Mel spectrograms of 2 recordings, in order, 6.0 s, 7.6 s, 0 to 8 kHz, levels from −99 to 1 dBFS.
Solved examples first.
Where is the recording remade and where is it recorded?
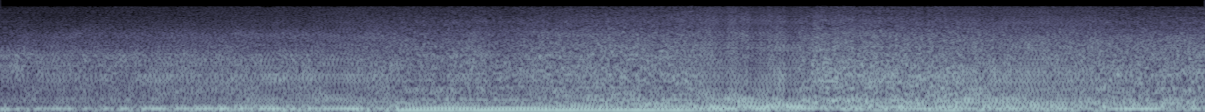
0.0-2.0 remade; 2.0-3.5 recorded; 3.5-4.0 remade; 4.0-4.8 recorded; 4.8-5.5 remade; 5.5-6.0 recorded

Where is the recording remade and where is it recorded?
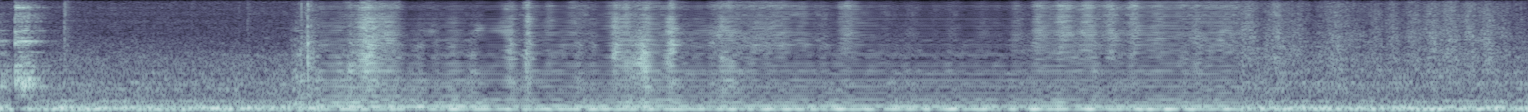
0.0-1.6 recorded; 1.6-6.2 remade; 6.2-7.6 recorded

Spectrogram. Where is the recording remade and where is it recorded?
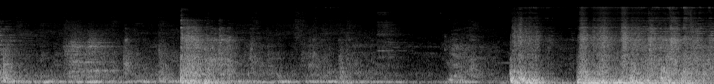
0.0-5.8 recorded; 5.8-6.4 remade; 6.4-7.1 recorded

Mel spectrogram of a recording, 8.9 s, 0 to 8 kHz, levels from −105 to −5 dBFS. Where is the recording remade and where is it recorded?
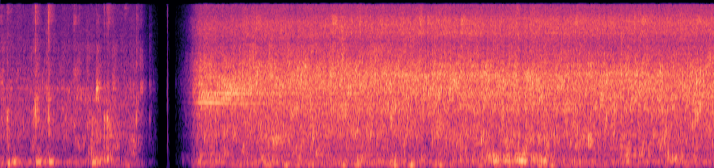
0.0-8.9 recorded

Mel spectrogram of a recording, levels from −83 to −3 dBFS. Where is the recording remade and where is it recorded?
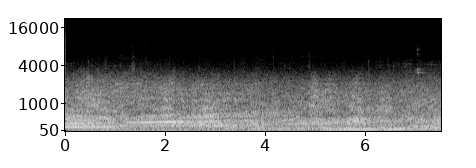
0.0-2.4 recorded; 2.4-3.1 remade; 3.1-6.5 recorded; 6.5-7.1 remade; 7.1-7.5 recorded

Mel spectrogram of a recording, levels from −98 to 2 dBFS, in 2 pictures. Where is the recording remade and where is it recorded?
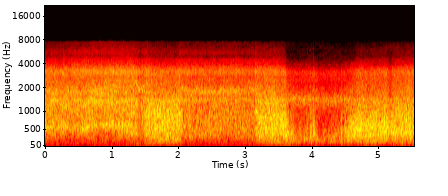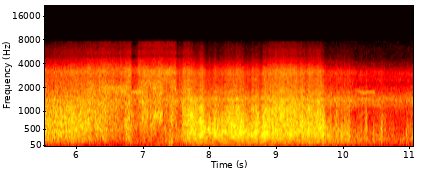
0.0-5.9 recorded; 5.9-11.1 remade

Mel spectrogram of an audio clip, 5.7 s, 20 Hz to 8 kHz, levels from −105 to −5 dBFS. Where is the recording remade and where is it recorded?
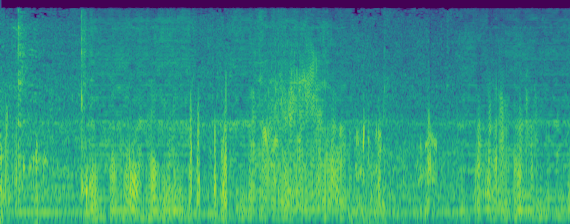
0.0-0.9 recorded; 0.9-1.9 remade; 1.9-2.3 recorded; 2.3-3.5 remade; 3.5-4.6 recorded; 4.6-5.7 remade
